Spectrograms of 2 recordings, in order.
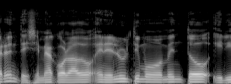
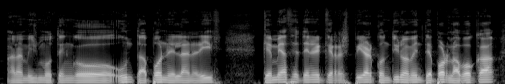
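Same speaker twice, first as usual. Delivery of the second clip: ordinary delivery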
